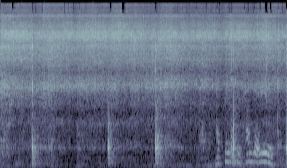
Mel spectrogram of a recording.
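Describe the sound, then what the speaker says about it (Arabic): Rice and vermicelli fry in oil and ghee in a pot, giving a steady sizzling hiss broken by scraping stirs and clinks of a spoon, with faint bits of voice near the end. "نحمر الرز مع الشعريه"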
